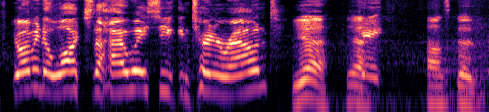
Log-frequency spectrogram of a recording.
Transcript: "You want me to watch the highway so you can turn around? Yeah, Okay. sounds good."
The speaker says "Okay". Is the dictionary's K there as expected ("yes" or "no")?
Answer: no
